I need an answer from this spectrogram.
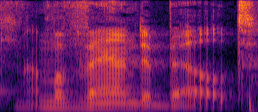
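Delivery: put-on aristocratic, blue-blood vampire voice. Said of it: "You're like a vampire all of a sudden".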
